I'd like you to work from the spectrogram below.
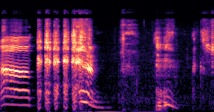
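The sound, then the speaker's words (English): A person clears their throat loudly in a few harsh, rasping bursts mixed with short voiced grunts. Quieter throaty rasps follow. “Just had to clear the throat”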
